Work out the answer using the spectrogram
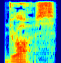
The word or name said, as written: dross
